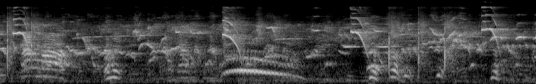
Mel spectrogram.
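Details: White-rumped shama, or murai batu, singing loud whistled phrases: a long downward-curving whistle, sharp high sweeps and brief chattering notes, separated by short breaks.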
